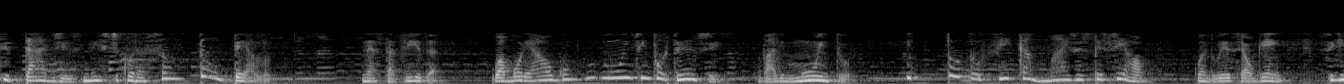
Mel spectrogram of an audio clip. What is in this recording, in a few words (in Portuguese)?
ANIV. ROMANTICO F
